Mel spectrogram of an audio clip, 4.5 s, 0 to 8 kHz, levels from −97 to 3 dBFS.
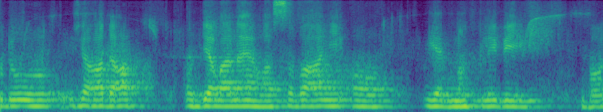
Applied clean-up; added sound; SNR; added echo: neural separator model SepFormer DNS4.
